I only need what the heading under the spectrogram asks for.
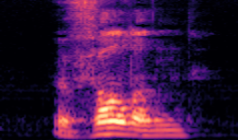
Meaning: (verb) 1. to fall, to tumble 2. to fall, to begin (said of certain types of time period) 3. to fall, to occur on a certain date 4. to be able to be 5. to be received a certain way, go down
- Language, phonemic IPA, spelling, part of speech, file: Dutch, /ˈvɑlə(n)/, vallen, verb / noun, Nl-vallen.ogg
